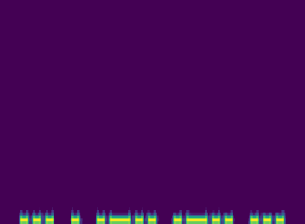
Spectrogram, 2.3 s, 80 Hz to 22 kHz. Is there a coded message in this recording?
Yes: Morse code from 0.2 to 2.1 s, heard as a keyed tone, about 25 wpm, 600 Hz. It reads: SELLS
